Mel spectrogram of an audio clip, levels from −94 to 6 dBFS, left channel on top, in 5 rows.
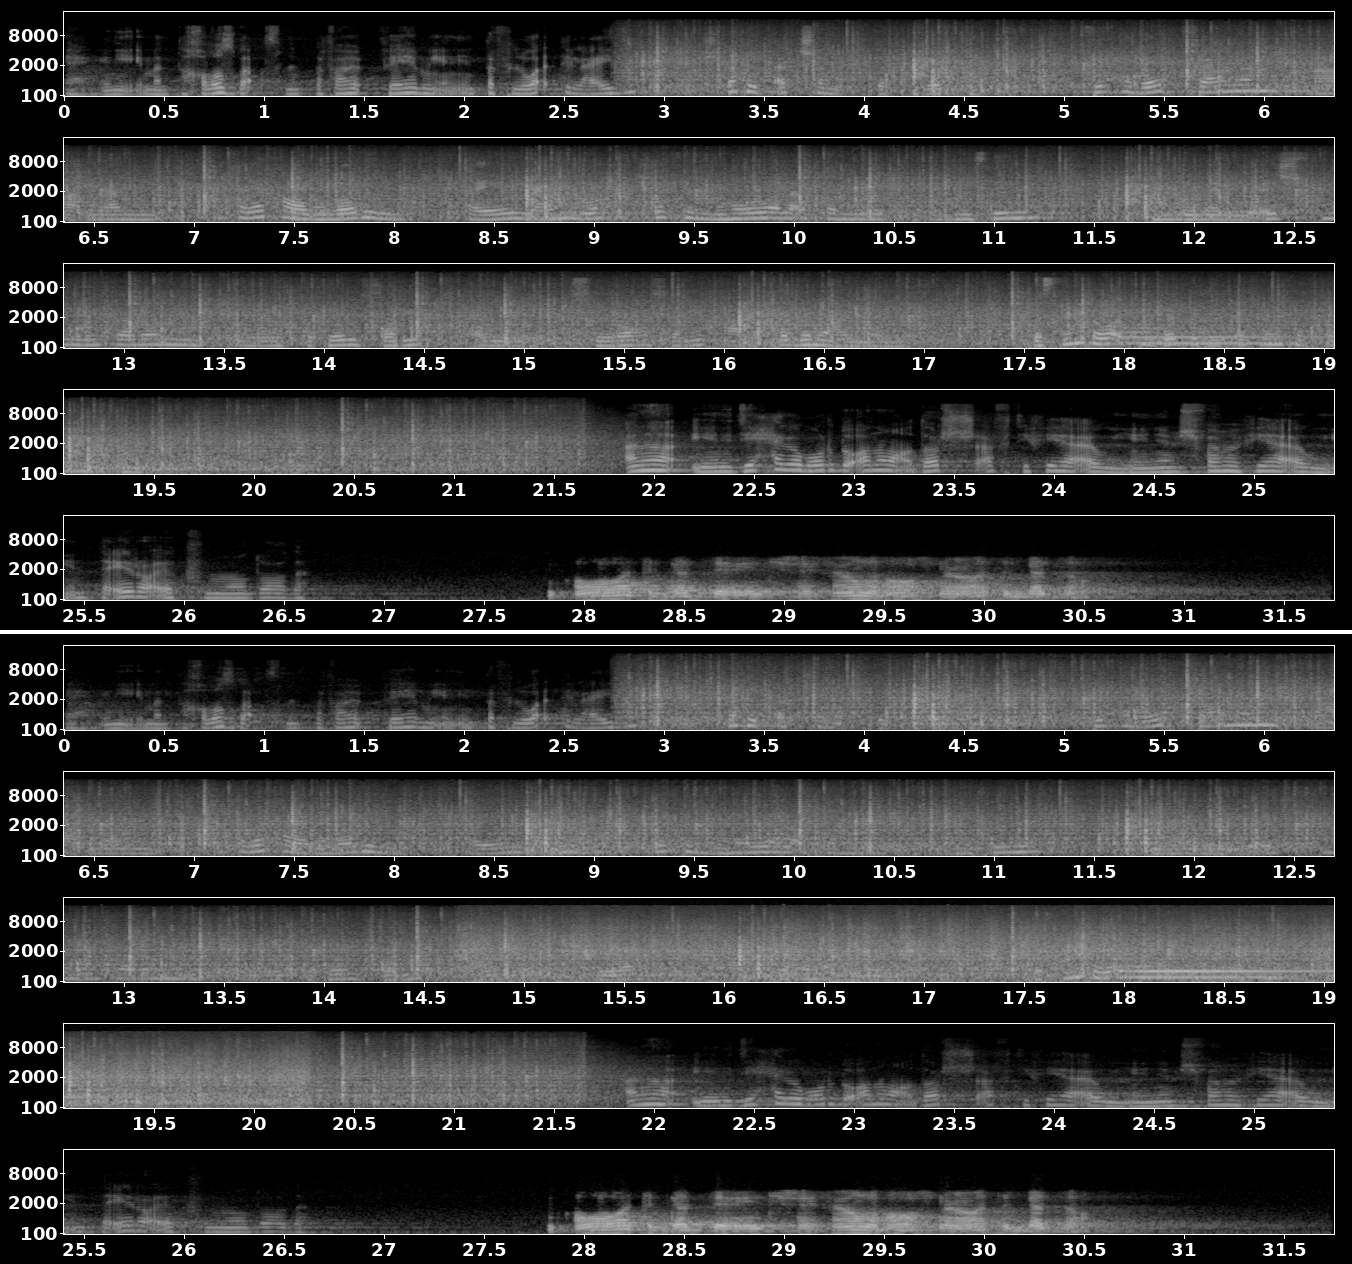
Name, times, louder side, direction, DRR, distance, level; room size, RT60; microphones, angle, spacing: voice 1, 0.0-2.9 3.2-4.4 5.1-11.2 11.8-16.9 17.5-19.5 21.8-26.6, left 5 dB, 85° left, 16 dB, 0.6 m, -40 dB
sound 1, 2.7-21.7, right 1 dB, ahead, 1.6 m, -36 dB
sound 2, 14.6-20.3, right 8 dB, 50° right, 0.4 m, -37 dB
sound 3, 18.0-20.6, right 5 dB, 60° left, 1.1 m, -37 dB
voice 2, 27.9-30.5, right 2 dB, 25° right, 5 dB, 0.9 m, -33 dB
23.5 x 14.5 x 8.5 m, 2.3 s
head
